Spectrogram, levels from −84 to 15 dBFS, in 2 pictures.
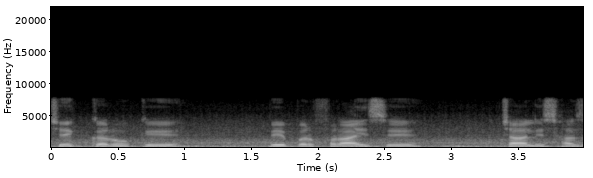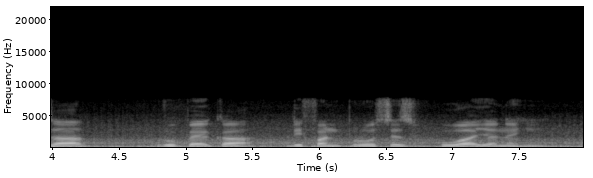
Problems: constant background noise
